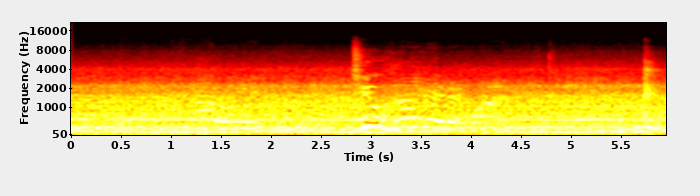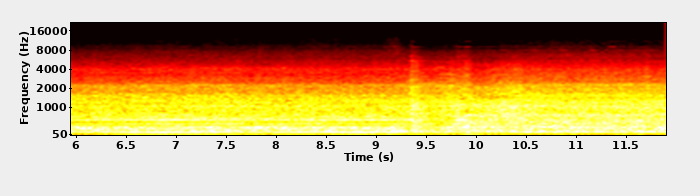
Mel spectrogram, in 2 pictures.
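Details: Axelson 14x30" heavy-duty gear head lathe run through its speeds, headstock filled with AW68 hydraulic oil (about SAE 20); loud even gear whine and hum with a few shift clicks; noisy but normal running.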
